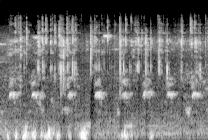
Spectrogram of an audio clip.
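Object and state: Silicone pop-it fidget toy being popped.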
